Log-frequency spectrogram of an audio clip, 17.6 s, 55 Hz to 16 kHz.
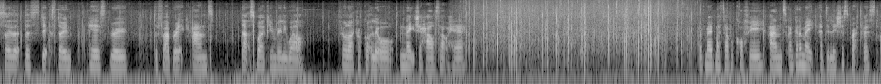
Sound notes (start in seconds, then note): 9.0 rain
